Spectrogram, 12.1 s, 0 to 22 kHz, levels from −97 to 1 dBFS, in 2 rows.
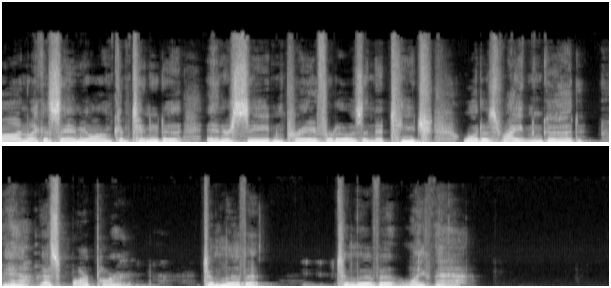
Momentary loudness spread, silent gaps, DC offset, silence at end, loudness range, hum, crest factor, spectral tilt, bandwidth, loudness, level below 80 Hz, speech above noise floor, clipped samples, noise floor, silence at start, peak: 8 LU; none; under 0.1%; 1.45 s; 5 LU; none; 12 dB; -5.5 dB/octave; 17.5 kHz; -14 LUFS; -50 dBFS; 60 dB; under 0.1%; -73 dBFS; 0 s; -2 dBFS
